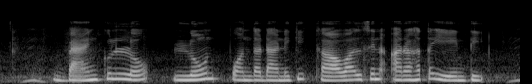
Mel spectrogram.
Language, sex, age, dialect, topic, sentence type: Telugu, female, 25-30, Utterandhra, agriculture, question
